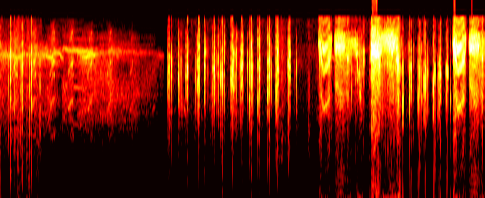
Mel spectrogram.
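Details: Edible-nest swiftlet lure calls, red-nest type: a thin, steady high twitter, then a run of rapid clicking chirps and louder, harsh, buzzy chirp bursts near the end.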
